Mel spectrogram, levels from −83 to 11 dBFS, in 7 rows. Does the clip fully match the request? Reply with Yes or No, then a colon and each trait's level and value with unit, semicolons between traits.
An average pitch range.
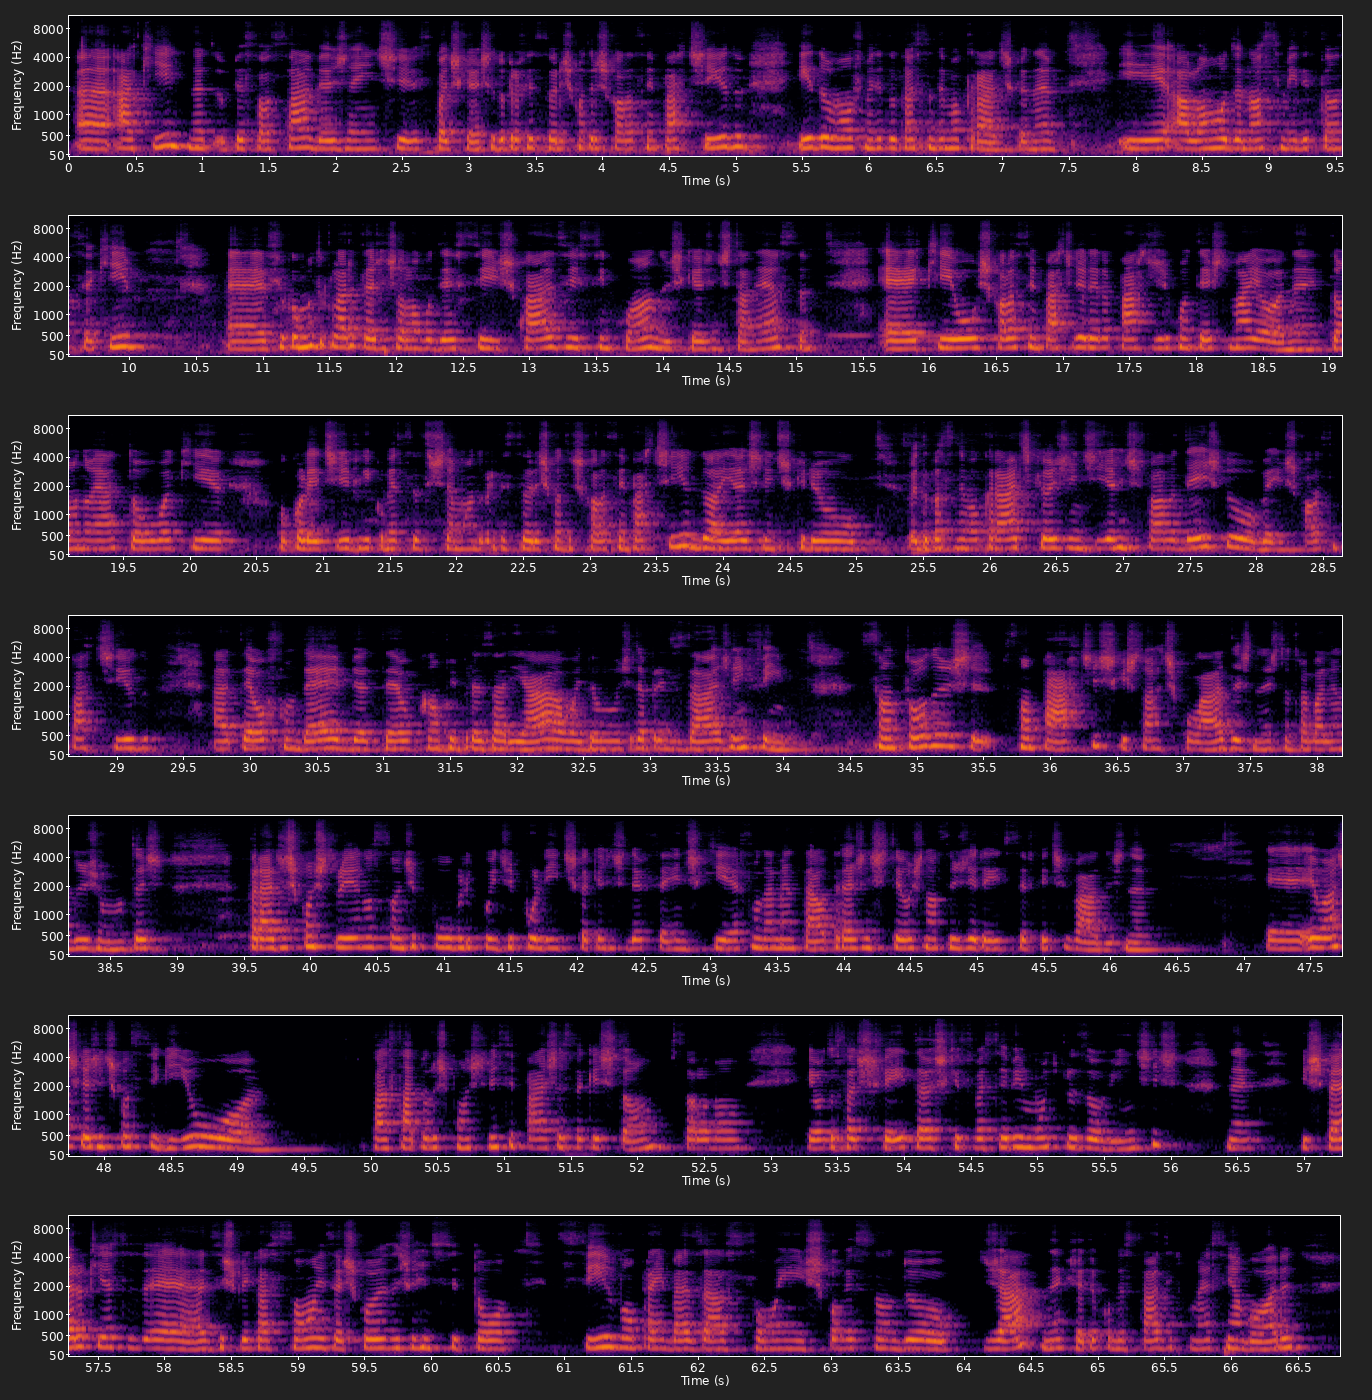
No: narrow, 2.0 semitones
